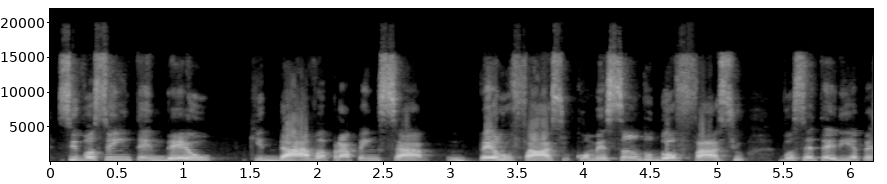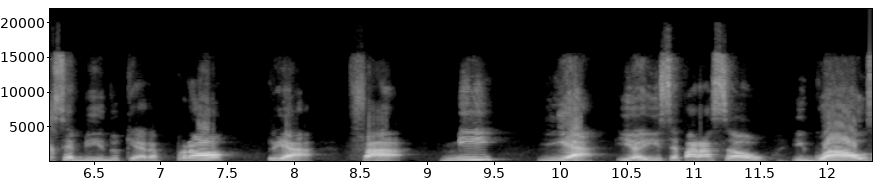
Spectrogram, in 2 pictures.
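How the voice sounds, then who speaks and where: A Brazilian Portuguese teacher with a fairly high voice leads a live online class, working through exam questions in a lively, emphatic style. She speaks with a Brazilian Portuguese accent and keeps checking that viewers follow, addressing them directly with "ó" and "tá vendo?".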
